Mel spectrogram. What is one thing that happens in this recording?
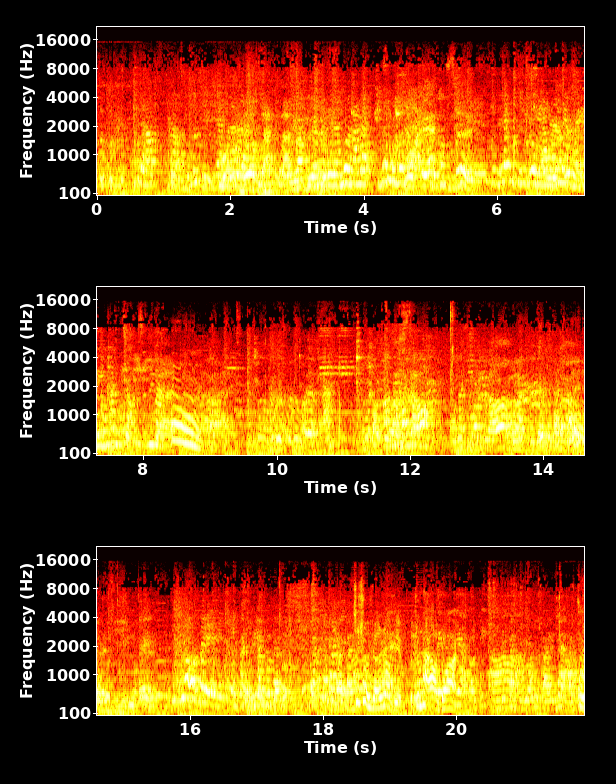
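A young woman chews crunchy fried food.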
